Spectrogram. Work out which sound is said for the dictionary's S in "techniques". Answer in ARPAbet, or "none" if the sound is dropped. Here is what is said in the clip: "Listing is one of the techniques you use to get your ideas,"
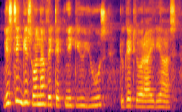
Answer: none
